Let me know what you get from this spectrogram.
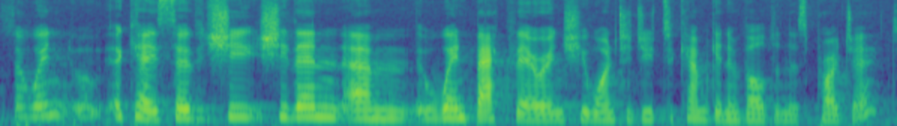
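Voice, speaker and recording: Noticeable background noise sits behind a woman of medium pitch. She speaks at a moderate pace with big swings in loudness. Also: ordinary pitch variation. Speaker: interviewer, program host. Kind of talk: interview questions.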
